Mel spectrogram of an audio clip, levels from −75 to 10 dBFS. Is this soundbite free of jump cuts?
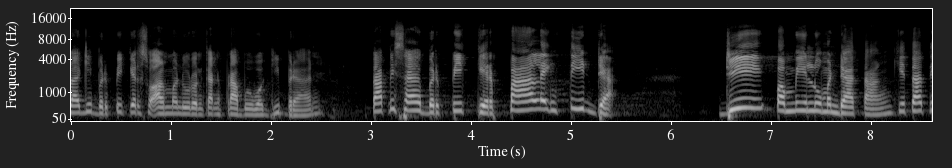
yes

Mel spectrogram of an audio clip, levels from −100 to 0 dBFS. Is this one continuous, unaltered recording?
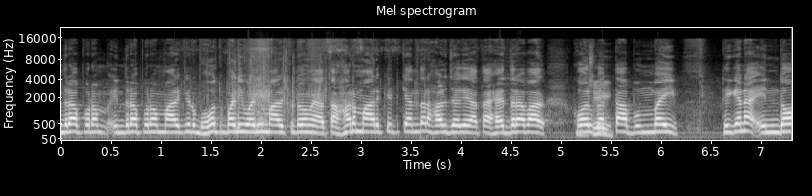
yes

